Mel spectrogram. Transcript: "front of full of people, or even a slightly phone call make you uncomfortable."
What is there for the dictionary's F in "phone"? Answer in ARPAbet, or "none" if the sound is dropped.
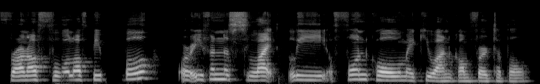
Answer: F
